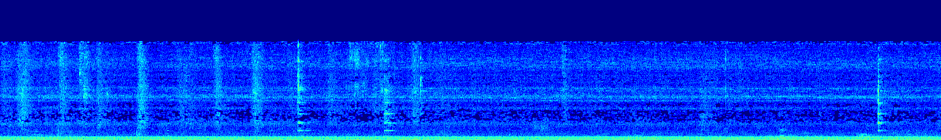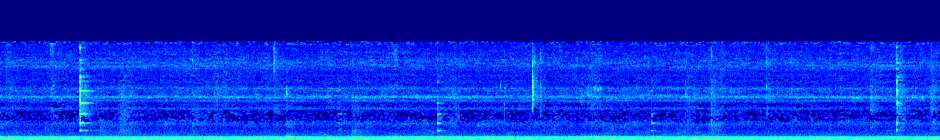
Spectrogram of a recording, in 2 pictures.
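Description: Chopsticks and a spoon clicking now and then against a noodle bowl, the sharpest click about halfway through, over a steady hum.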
